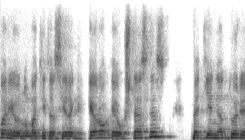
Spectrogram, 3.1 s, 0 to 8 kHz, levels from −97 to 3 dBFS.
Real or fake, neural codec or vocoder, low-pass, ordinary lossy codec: real; none; 7.2 kHz; Opus, 32 kbps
